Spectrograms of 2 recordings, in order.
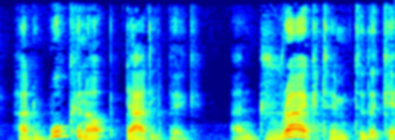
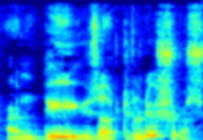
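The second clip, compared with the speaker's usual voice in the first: Daddy Pig voice; 4 semitones lower, 4 dB quieter than usual. A narrator's reading.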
